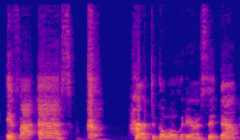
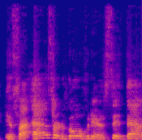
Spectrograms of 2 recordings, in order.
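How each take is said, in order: First: Said carefully, with the K in 'ask' pronounced. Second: Said fast, with the K in 'ask' dropped. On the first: The speaker calls it wrong. "it's just not going to sound right to Silk" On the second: The speaker calls it right. "it's very, very fine with me. It's fluently"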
